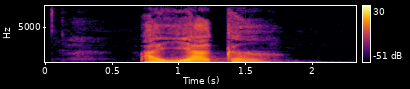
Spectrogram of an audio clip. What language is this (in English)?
Gen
